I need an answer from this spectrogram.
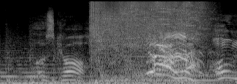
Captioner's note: wincing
